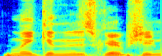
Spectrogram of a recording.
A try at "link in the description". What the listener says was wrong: It sounds like you're saying lick in the description. Lincoln? Link?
